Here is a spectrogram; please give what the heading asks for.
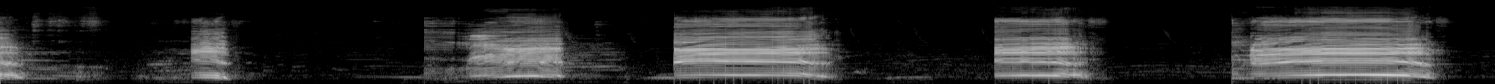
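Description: A cow gives a series of long, loud, droning moos with rich harmonics.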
